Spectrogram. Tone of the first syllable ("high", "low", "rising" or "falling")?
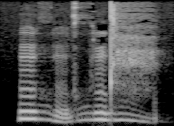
falling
